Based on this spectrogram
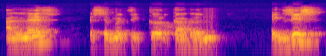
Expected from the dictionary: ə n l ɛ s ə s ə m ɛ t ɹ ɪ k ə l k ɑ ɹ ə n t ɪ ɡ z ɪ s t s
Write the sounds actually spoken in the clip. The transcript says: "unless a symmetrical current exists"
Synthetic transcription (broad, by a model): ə n l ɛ s ə s ə m ɛ t ɹ ɪ k ə l k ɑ ɹ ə n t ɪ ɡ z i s s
